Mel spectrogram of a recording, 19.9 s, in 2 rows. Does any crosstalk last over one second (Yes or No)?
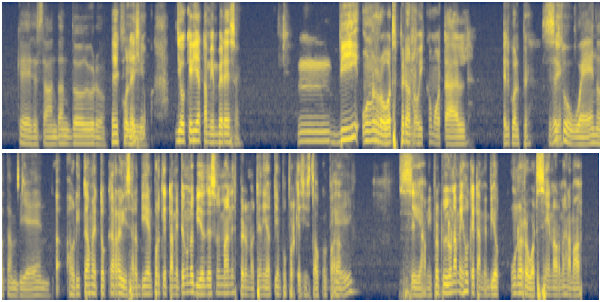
No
